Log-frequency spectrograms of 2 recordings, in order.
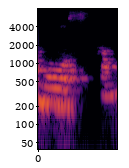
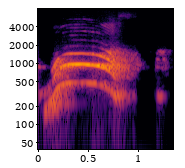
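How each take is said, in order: First: Said in the usual way. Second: Mosca with MOS held high and loud; stress on MOS. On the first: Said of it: "a sílaba tônica é a penúltima". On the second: Shown as a demonstration. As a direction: stretch the first syllable of mosca, then drop. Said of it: "então, a sílaba tônica".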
